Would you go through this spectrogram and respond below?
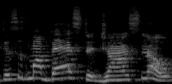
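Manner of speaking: usual speaking voice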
